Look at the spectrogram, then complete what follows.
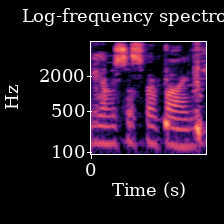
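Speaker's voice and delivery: mock deadpan, flat, toneless, level delivery. Retelling being questioned in cuffs, the speaker repeats a flat reply. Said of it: "just like that".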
